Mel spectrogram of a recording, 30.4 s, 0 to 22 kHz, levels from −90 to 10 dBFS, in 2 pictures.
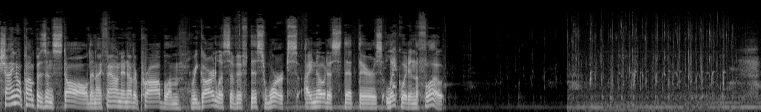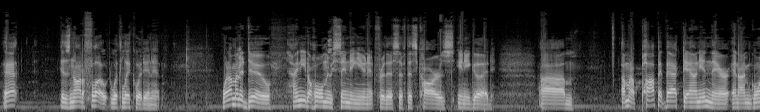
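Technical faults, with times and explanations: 7.84–7.92 s, 19.96–20.03 s and 21.77–21.84 s, corrupt frame decoded: a couple of damaged frames play as brief loud glitches, the last one quieter, each lasting about two frames' length.
8.91–11.33 s, one channel inverted: the sound falls by about 24 dB to a faint residue rather than silence, likely from reversed polarity cancelling the shared content in mono.
24.02–25.99 s, CD scratch ticks: ten tiny regular ticks, about five a second and none longer than roughly 7 ms, where the player patched unreadable data at each disc turn.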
